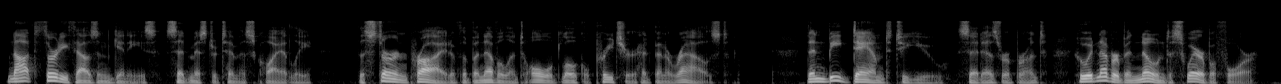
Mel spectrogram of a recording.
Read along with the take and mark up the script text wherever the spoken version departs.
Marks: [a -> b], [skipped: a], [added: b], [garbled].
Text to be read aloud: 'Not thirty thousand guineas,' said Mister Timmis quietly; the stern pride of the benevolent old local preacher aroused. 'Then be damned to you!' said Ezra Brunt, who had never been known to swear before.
'Not thirty thousand guineas,' said Mister Timmis quietly; the stern pride of the benevolent old local preacher [added: had been] aroused. 'Then be damned to you!' said Ezra Brunt, who had never been known to swear before.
